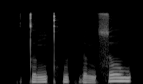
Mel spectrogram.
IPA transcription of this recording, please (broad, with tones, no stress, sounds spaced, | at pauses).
t̪ ʊ˨˧ ŋ kʷʰ ɪ˨ k̚ l ʊ˨˩ ŋ s o˥ w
